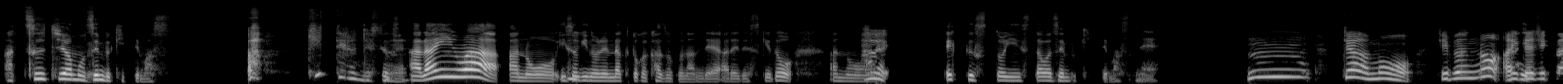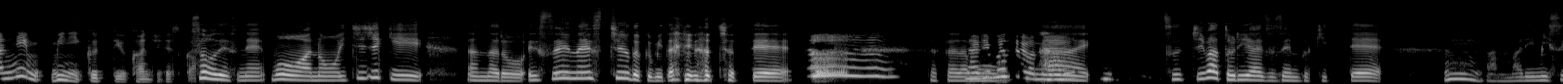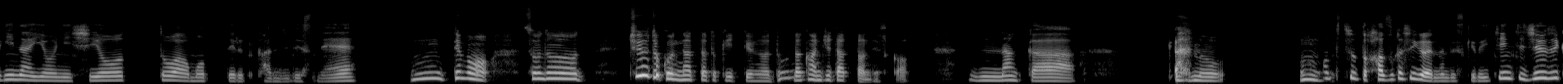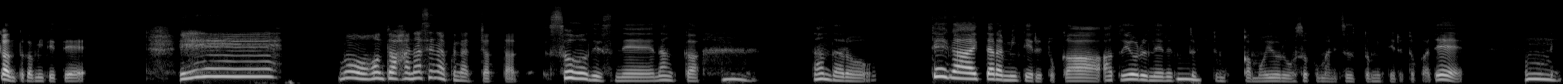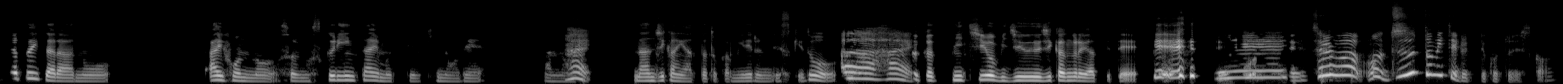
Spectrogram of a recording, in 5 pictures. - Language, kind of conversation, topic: Japanese, podcast, SNSとどう付き合っていますか？
- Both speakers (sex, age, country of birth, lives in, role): female, 40-44, Japan, Japan, guest; female, 50-54, Japan, Japan, host
- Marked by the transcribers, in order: laughing while speaking: "みたいになっちゃって"; laughing while speaking: "あの"; other background noise; laughing while speaking: "ええって思って"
